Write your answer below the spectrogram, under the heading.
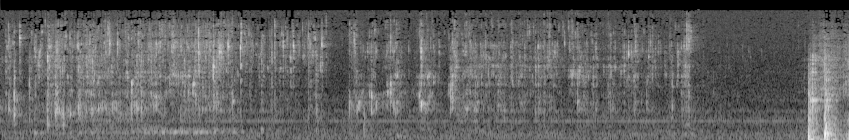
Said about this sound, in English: And for this, I'm just going to use the tap water. I'm just going to pour it right in.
